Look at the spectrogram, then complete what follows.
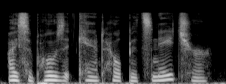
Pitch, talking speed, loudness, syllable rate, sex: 180 Hz, 185 wpm, -17 LUFS, 5.5 syllables/s, female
